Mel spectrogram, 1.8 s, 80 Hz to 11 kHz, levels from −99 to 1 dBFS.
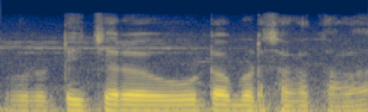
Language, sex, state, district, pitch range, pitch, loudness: Kannada, male, Karnataka, Raichur, 115-125 Hz, 120 Hz, -16 LUFS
